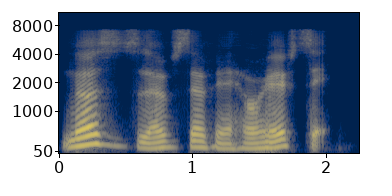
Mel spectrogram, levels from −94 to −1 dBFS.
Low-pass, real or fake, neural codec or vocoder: 7.2 kHz; fake; codec, 16 kHz, about 1 kbps, DyCAST, with the encoder's durations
